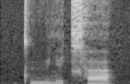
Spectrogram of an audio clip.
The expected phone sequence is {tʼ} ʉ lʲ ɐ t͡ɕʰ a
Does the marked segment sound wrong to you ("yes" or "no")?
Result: no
